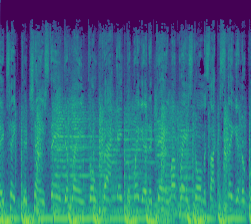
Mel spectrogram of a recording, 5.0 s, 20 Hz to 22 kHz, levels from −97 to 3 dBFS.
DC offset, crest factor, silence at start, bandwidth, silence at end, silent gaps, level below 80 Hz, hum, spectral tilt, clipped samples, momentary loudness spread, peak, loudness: under 0.1%; 14 dB; 0 s; 15.5 kHz; 0 s; none; -26 dBFS; none; -5 dB/octave; under 0.1%; 3 LU; -6 dBFS; -22 LUFS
